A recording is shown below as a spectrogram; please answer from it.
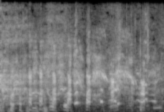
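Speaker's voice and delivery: high, long giggling laugh. Real, not acted. Laughing about hiding behind the canteen door. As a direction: dissolve into giggles.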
